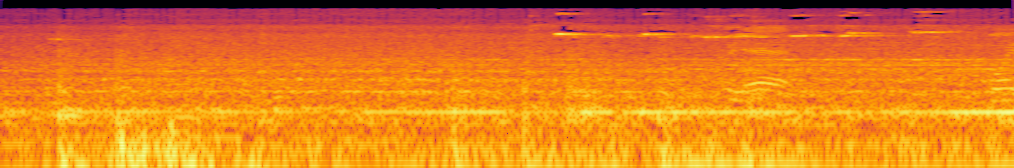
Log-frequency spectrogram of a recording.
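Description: A train rolls along the rails with a steady, dense rumble and a low sustained hum; partway through, thin high-pitched wheel squeals join in and continue to the end.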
